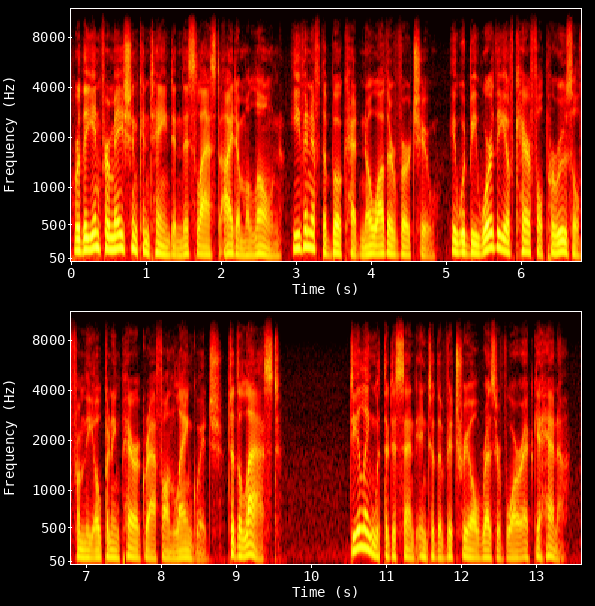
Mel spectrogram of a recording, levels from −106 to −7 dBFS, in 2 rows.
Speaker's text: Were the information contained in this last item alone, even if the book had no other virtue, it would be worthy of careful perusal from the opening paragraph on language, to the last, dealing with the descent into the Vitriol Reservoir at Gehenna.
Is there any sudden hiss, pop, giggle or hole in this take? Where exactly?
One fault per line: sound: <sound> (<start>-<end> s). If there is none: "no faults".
no faults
